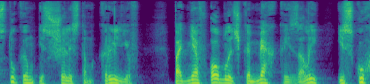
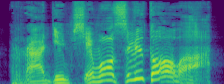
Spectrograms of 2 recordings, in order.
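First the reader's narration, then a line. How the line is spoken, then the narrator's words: Roar. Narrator (Russian): взревел дядя Вернон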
